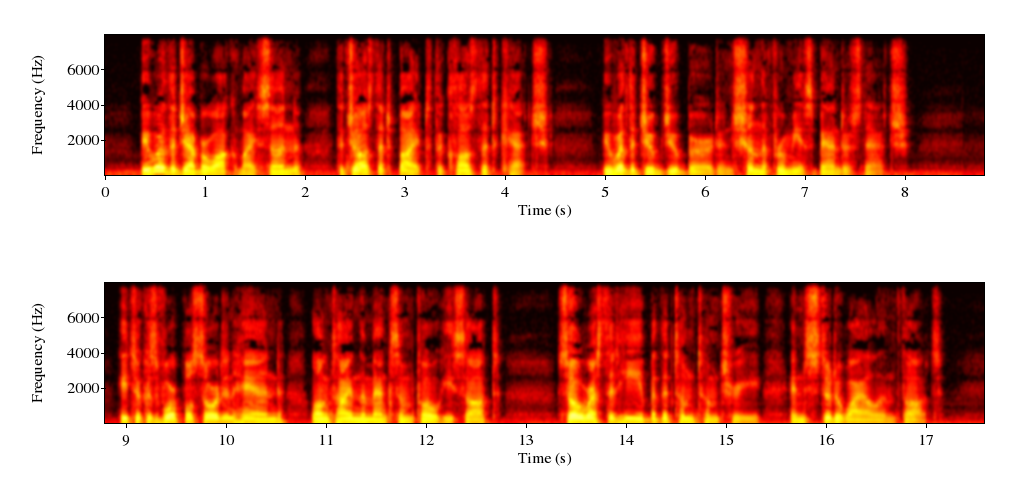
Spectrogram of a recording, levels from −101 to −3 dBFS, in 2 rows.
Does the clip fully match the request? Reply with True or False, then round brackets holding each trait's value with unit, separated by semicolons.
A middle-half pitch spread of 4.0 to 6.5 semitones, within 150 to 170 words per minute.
True (5.2 semitones; 165 wpm)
